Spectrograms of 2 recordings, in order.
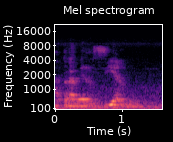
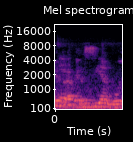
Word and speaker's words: attraversiamo: Y cuando ella estaba en Italia, ella descubre una palabra que es muy rica en pronunciación italiana, que se llama attraversiamo. Y attraversiamo es una palabra en italiano que tiene todas las vocales menos la U.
